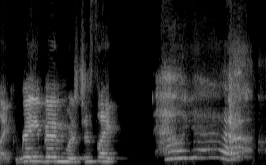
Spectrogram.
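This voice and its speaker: A woman's high-pitched, raised and projected voice at a fairly slow pace, with a Canadian accent. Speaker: network marketer. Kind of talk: testimony. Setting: video call.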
